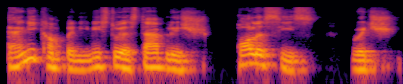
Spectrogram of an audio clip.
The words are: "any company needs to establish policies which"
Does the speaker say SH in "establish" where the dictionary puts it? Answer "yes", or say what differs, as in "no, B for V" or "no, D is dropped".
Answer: yes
